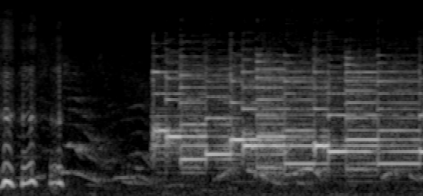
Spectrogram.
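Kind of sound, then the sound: signal or alarm, mobile phone ringtone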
